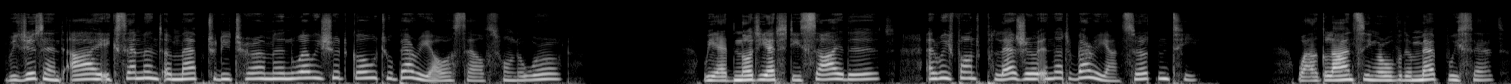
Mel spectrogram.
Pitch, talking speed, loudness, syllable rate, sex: 230 Hz, 150 wpm, -19 LUFS, 5.0 syllables/s, female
